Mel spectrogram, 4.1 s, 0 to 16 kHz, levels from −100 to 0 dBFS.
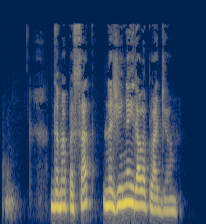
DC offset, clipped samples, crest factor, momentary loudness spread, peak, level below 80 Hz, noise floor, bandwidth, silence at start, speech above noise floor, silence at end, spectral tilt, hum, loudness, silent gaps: under 0.1%; under 0.1%; 14 dB; 14 LU; -6 dBFS; -68 dBFS; -77 dBFS; 11.5 kHz; 0.15 s; 59 dB; 0.6 s; -6.5 dB/octave; none; -19 LUFS; none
